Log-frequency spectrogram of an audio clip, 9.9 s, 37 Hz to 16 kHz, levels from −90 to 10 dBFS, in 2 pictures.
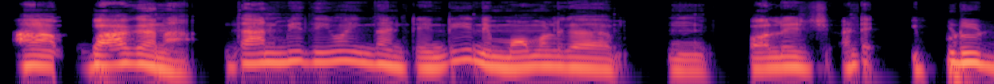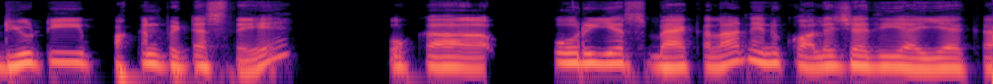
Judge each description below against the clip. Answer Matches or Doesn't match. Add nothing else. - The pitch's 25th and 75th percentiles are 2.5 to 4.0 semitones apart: Doesn't match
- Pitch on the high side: Doesn't match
